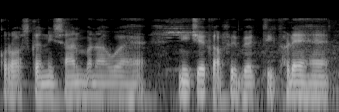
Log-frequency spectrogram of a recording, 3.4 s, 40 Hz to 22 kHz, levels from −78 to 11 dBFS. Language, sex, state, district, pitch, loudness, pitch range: Hindi, male, Jharkhand, Ranchi, 105 Hz, -21 LUFS, 100-110 Hz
